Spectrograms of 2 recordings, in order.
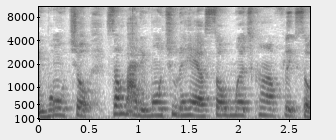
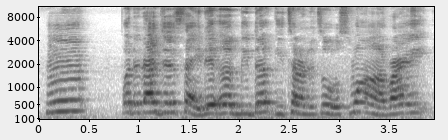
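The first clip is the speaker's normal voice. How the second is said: teasing; 7 semitones higher than usual. Real, not acted. Reminding the listener, high and teasing. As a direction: playfully call them out.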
